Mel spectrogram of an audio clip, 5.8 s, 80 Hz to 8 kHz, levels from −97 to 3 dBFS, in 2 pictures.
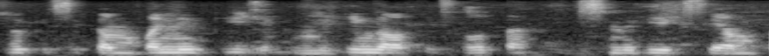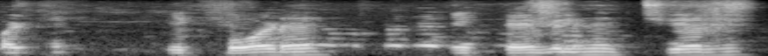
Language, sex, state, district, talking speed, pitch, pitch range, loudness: Hindi, male, Uttar Pradesh, Jyotiba Phule Nagar, 230 wpm, 145 Hz, 140-160 Hz, -16 LUFS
